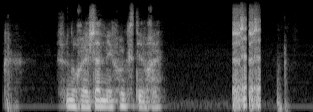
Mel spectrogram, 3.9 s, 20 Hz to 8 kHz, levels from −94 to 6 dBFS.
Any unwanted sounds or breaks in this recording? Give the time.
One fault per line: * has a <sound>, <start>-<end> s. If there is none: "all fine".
* has a laugh, 2.9-3.3 s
